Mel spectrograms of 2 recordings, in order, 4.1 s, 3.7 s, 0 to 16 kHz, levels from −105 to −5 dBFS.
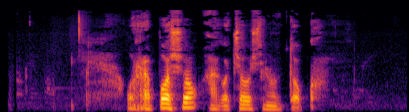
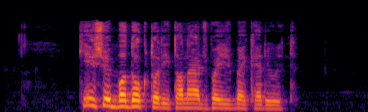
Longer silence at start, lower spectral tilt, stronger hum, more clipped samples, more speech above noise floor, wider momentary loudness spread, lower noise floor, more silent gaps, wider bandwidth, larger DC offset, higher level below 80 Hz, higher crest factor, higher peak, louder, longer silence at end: first, 1.2 s vs 0.8 s; about the same, -5.5 dB/octave vs -5 dB/octave; neither; neither; second, 51 dB vs 59 dB; first, 25 LU vs 14 LU; second, -76 dBFS vs -90 dBFS; neither; first, 11.5 kHz vs 8 kHz; neither; first, -66 dBFS vs -76 dBFS; about the same, 24 dB vs 20 dB; first, -4 dBFS vs -12 dBFS; first, -25 LUFS vs -32 LUFS; about the same, 0.9 s vs 0.85 s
